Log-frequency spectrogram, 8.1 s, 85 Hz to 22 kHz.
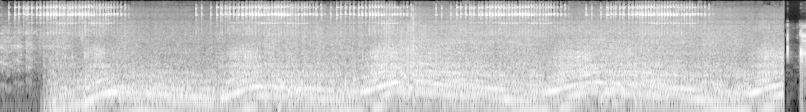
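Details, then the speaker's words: Sludged engine on a flip car (2006 Mazda 6 or 1999 Honda Odyssey), started after reassembly: revs surge up and down unevenly with a squeal on each rev and never settle. One cam is not level with the block, so it is out of time (likely jumped chain) and needs a timing set. "Alright, well, you see this cam is level with the block, and this other cam is not, so it is out of time. It's going to need a timing set."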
